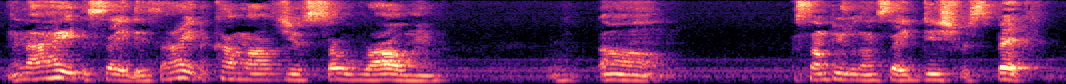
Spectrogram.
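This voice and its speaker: A woman's voice: low voice, steady tone, a little slow, long pauses, warm tone. A woman co-hosting a casual commentary chat, blunt and teasing. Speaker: co-host. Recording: echoey room, faint noise.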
